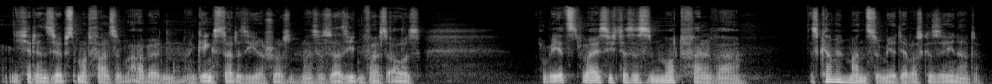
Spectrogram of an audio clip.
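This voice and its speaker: An actor playing a principled, wronged police detective in a radio drama, plain-spoken and weary. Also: male voice, rumbling low, brisk, breathy edge, heavily acted. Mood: grave, confiding. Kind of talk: German crime radio drama acting.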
